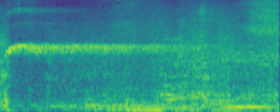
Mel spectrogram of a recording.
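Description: A long, steady high-pitched tone starting abruptly and held for about two seconds, over arena music.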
